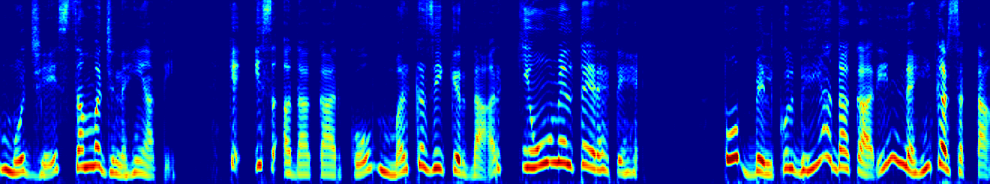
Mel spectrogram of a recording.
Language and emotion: Urdu, disgusted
